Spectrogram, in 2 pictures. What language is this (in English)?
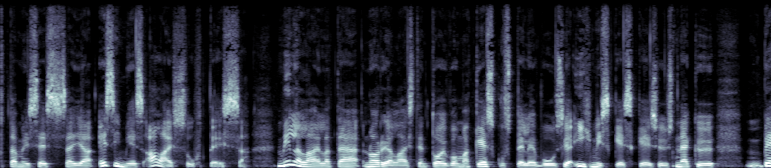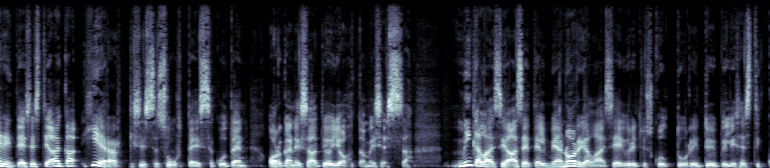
Finnish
